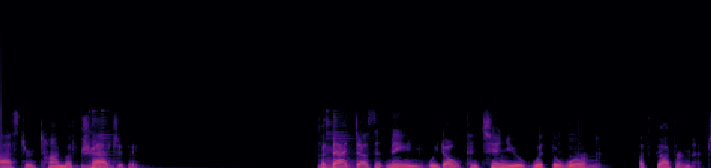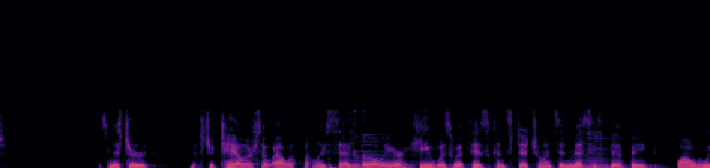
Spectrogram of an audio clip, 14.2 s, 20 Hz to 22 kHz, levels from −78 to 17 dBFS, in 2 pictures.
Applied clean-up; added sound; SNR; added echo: neural mask model RNNoise.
